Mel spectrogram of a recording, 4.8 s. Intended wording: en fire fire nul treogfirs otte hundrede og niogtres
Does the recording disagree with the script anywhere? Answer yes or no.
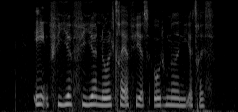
no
